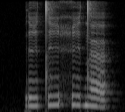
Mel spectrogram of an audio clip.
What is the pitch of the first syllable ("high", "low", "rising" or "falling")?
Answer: low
